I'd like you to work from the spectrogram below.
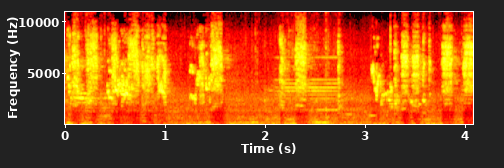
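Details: Budgerigar chirping, offered to encourage lonely pet budgies to chirp; bursts of rapid high twittering chatter in clusters separated by brief pauses, with faint low background hum.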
